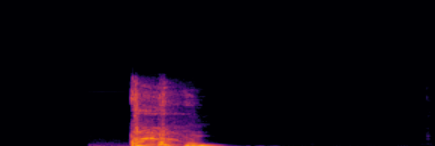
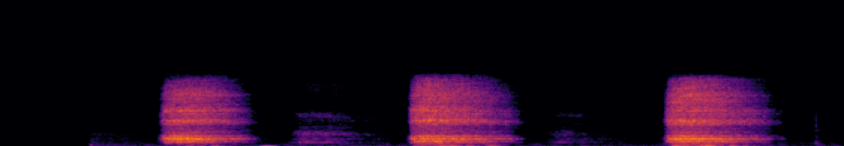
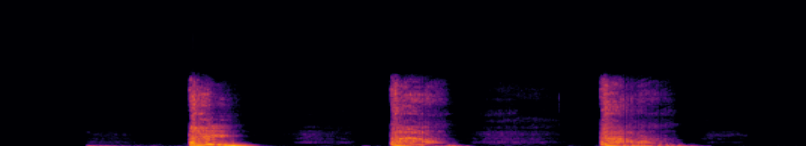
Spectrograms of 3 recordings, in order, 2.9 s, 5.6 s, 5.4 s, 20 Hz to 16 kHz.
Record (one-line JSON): {"cough_length": "2.9 s", "cough_amplitude": 32768, "cough_signal_mean_std_ratio": 0.35, "exhalation_length": "5.6 s", "exhalation_amplitude": 23334, "exhalation_signal_mean_std_ratio": 0.46, "three_cough_length": "5.4 s", "three_cough_amplitude": 32768, "three_cough_signal_mean_std_ratio": 0.4, "survey_phase": "beta (2021-08-13 to 2022-03-07)", "age": "18-44", "gender": "Male", "wearing_mask": "No", "symptom_none": true, "smoker_status": "Never smoked", "respiratory_condition_asthma": false, "respiratory_condition_other": false, "recruitment_source": "REACT", "submission_delay": "2 days", "covid_test_result": "Negative", "covid_test_method": "RT-qPCR"}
